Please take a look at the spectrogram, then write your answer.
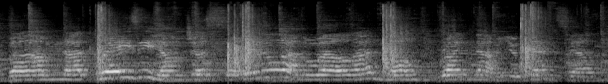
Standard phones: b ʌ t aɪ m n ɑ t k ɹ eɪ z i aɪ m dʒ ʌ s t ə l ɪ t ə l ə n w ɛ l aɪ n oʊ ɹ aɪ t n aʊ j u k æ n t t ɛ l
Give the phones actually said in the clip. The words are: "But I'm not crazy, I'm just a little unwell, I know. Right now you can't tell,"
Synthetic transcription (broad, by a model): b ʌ t aɪ m n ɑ t k ɹ eɪ z i aɪ m dʒ ʌ s t ə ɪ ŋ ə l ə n w ɛ l aɪ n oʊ ɹ aɪ t n aʊ j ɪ k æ n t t ɛ l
